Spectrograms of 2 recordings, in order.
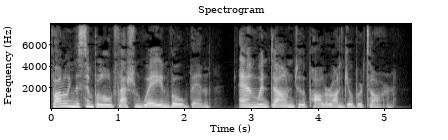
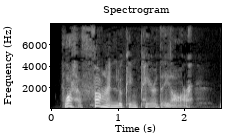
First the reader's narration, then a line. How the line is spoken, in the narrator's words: whispered the impressible Mrs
